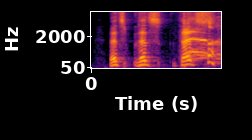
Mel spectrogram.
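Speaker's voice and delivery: plain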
